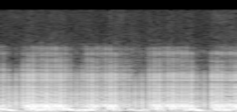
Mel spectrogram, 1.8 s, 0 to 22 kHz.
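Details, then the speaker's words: 300 W RMS subwoofer: bass comes out as a harsh, rattly buzz instead of clean bass. The amp tested fine on another speaker, so the fault is in the speaker; voice coil rubbing. "it's supposed to make base not this hideous horrible weird buzzing sound I mean just listen to that that's just outrageous"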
